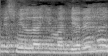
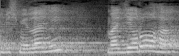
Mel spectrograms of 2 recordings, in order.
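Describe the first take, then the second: First: The vowel after r sounds like 'e'. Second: The vowel after r sounds like 'o'. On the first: The speaker calls it right. "Jangan sampai bismillahi majreha" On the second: The speaker calls it wrong. "dia baca bismillahi majroha"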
